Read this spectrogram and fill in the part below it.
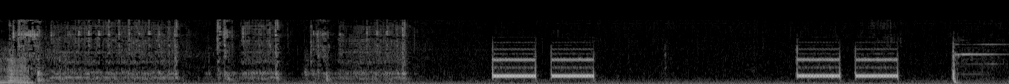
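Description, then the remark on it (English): A telephone rings on the line in two distinct double-ring bursts with a pause between them, heard after several seconds of mechanical clicking and whirring like a dial being turned. “Now let's try A. It could be Angelica.”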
